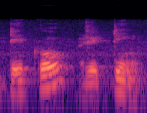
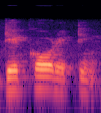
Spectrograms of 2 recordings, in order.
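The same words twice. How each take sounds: First: ডেকোরেটিং slowed and split as deko-reting; teacher sounding out ডেকোরেটিং; syllable by syllable. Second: Said in the usual way. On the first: Shown as a demonstration. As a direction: break ডেকোরেটিং into slower parts. Teacher repeats word in parts.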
